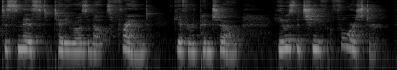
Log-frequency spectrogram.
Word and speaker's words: Pinchot: Okay, Pinchot was one of Teddy Roosevelt's friends. Maybe you would say Pinchot, how they say his name, because he's French. He's a French guy.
